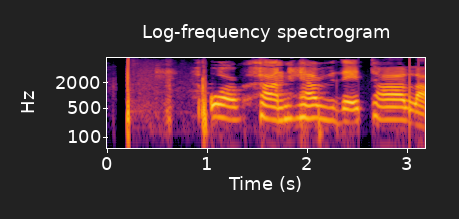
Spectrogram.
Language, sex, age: Icelandic, female, 7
